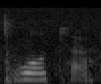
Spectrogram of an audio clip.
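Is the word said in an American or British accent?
British. British accent, with the T fully pronounced. "in British, they pronounce it as much as possible"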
